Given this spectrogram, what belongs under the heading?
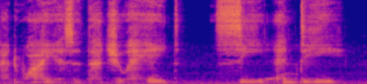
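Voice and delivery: soft, hushed, half-afraid whisper. Alice asks the mouse a further question, half afraid of offending it, in a whisper. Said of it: "she added in a whisper".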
